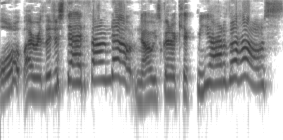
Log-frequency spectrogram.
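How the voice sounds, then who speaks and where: This put-on character voice is high-pitched and moves at a fairly quick pace. Its pitch swings very widely. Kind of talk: casual, exaggerated. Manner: dopey, mocking.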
